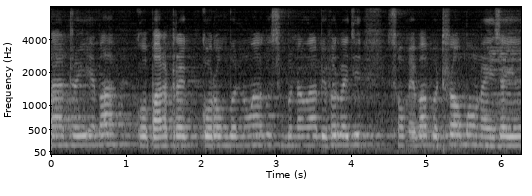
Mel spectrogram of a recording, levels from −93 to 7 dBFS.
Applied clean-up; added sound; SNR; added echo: none; none; none; reverberation time 2.2 s.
